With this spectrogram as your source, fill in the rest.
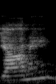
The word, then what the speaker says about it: Yanni: Anyway, welcome in um Johnny. Oh, you say your name is pronounced Yanni.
